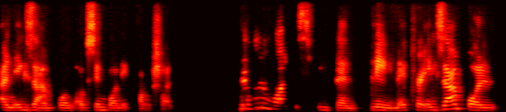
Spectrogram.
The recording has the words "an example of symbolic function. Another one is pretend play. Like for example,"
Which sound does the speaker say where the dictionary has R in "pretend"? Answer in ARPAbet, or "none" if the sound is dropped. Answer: none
